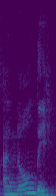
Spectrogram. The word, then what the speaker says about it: anole: I mean, I think we actually might wind up adding a whole segment for Anoles, because there's constantly Anole stuff coming out. – Yes. – As long as we call it Does Anal. – Only that it's pronounced. Only that it's pronounced Anoli, not Anole.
